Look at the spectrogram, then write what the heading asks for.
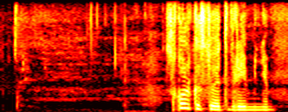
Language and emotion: Russian, neutral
